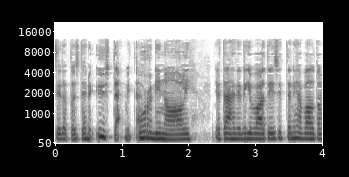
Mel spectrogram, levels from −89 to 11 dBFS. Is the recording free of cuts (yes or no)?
yes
